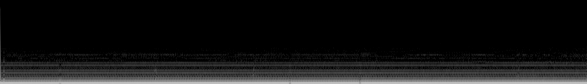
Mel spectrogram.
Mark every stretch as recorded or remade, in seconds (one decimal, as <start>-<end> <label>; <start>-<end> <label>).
0.0-2.9 remade; 2.9-3.6 recorded; 3.6-5.9 remade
